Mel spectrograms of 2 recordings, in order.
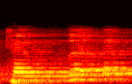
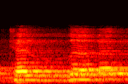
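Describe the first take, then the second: The two takes are said the same way.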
